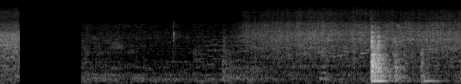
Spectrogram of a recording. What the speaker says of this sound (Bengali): এখন ভেজে নিই মশলাটা।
